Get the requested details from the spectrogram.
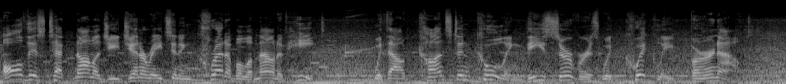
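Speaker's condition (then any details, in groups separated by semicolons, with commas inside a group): No condition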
